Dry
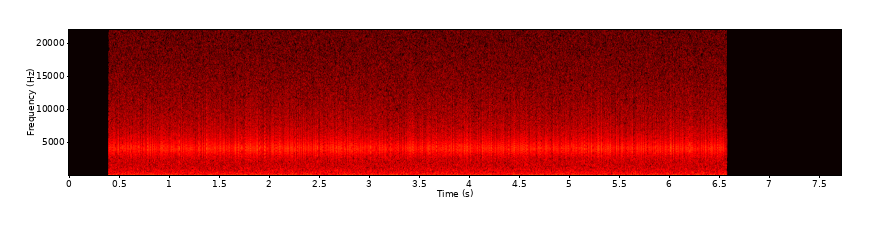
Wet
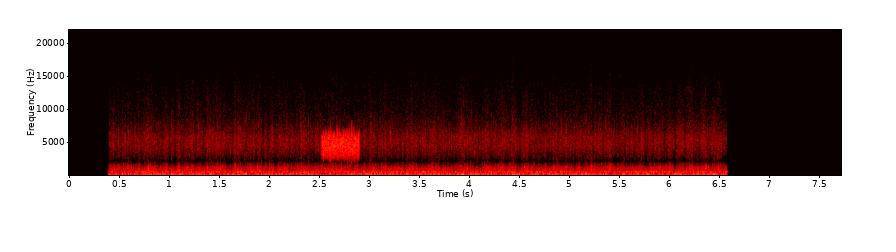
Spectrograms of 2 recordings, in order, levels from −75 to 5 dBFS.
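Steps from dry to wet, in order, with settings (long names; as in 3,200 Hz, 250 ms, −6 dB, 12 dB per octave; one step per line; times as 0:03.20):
Chebyshev band-stop filter 310–5,600 Hz, order 3
ring modulation 100 Hz
in parallel at −3 dB: brickwall limiter −29 dBFS, peak gain reduction 8 dB
on the sum: phase-vocoder pitch shift with formants kept −6.5 semitones
full-wave rectification
three-way crossover with the lows and the highs turned down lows −19 dB, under 160 Hz, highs −22 dB, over 3,300 Hz
sound drawn into the spectrogram noise, 0:02.52–0:02.91, 2,500–5,900 Hz −46 dBFS
phaser with its sweep stopped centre 940 Hz, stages 4
highs frequency-modulated by the lows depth 0.57 ms
level +14.5 dB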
